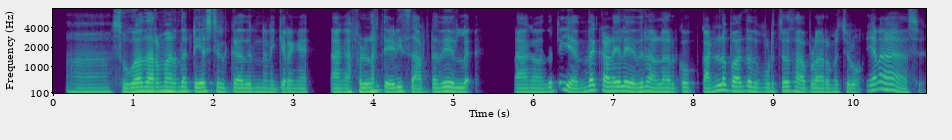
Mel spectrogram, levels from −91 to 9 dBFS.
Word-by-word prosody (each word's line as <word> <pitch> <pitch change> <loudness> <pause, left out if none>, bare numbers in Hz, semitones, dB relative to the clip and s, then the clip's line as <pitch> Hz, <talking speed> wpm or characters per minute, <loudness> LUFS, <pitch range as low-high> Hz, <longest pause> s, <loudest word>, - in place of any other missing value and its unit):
அ 145 - -11 0.6
சுகாதாரமா 150 +2 +4
இருந்தா 150 +1 +2
டேஸ்ட் 150 +1 +3
இருக்காதுன்னு 135 -1 -1
நினைக்கறேங்க. 125 0 -3 0.4
நாங்க 130 0 -1
அப்படியெல்லாம் 140 +5 +2
தேடி 140 +2 +3
சாப்பிட்டதே 140 +5 0
இல்ல. 140 0 +1 0.6
நாங்க 130 +1 -2
வந்துட்டு 150 - -4 0.2
எந்த 140 +8 -1
கடையில 160 0 +4
எது 140 +1 +1
நல்லாயிருக்கோ 135 +1 -1 0.2
கண்ல 155 +9 +2
பார்த்து 160 +1 +2
அது 145 - -2
புடிச்சா 140 +3 -2
சாப்பிட 135 -1 -1
ஆரம்பிச்சுருவோம். 130 0 -4
ஏன்னா, 235 +2 0 0.4
ச - - -7
140 Hz, 135 wpm, -22 LUFS, 130-150 Hz, 0.6 s, சுகாதாரமா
